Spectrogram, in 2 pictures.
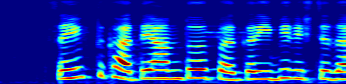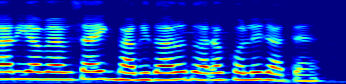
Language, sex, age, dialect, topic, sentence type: Hindi, female, 18-24, Marwari Dhudhari, banking, statement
